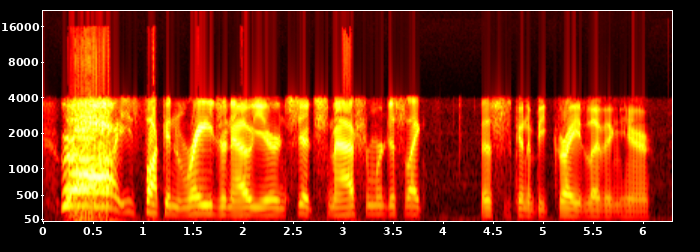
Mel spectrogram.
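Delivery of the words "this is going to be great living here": mock sarcastic delivery. Retelling the reaction to the raging neighbor: imitating own sarcastic remark. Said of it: "Hold that sarcasm".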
